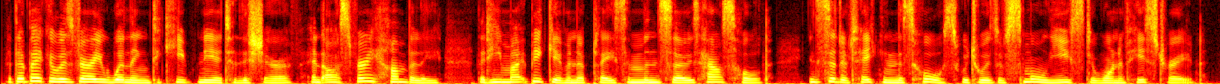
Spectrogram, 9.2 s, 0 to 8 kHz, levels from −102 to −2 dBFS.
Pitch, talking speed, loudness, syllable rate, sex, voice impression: 215 Hz, 270 wpm, -18 LUFS, 7.0 syllables/s, female, feminine, adult-like, slightly fluent, slightly sincere, calm, slightly sweet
